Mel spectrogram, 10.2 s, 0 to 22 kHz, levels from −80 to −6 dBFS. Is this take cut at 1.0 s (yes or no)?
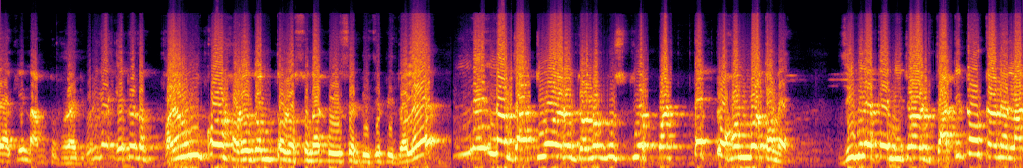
yes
